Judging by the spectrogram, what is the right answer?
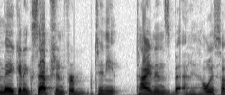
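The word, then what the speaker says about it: Tynion: was going to make an exception for tinney tynan's ba i always saw satanian it is pronounced tynan doesn't look like it um whatever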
